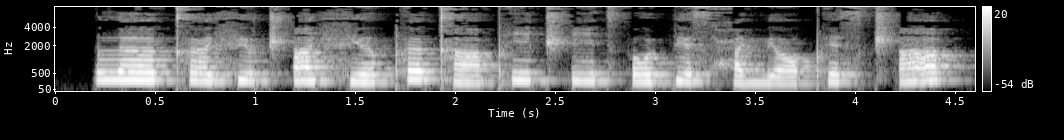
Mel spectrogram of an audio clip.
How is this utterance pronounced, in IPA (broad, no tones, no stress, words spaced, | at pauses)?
lɜkʰœfʲot͡ʃʼã fʲəpʰœ kʰãpʰit͡ʃʼit͡sʼo pʲəsħɪ mʲɔpʰɪst͡ʃʼã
